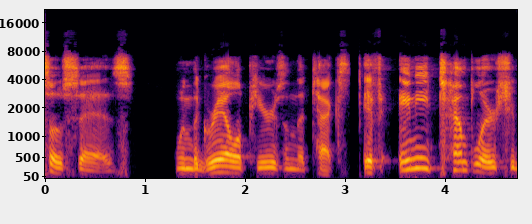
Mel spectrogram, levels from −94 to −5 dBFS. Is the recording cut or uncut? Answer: cut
